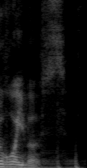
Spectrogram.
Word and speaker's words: rooibos: Le rooibos se prononce rooibos.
